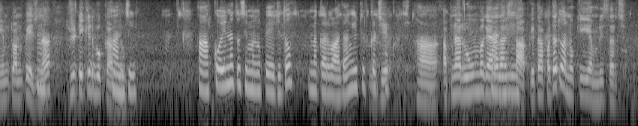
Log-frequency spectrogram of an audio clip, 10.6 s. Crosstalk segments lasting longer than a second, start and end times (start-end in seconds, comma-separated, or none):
none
